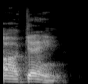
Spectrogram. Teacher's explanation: The A becomes a schwa sound.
